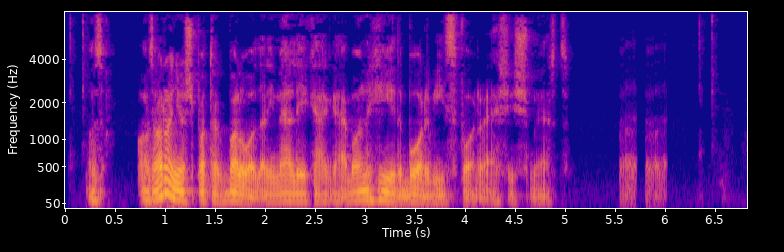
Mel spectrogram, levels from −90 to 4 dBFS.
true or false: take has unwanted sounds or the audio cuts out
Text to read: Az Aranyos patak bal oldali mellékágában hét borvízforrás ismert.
true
